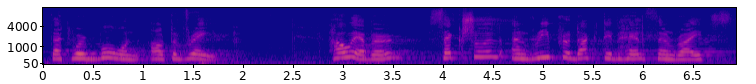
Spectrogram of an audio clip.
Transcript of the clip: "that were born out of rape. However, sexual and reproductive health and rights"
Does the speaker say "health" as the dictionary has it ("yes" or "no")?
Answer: yes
